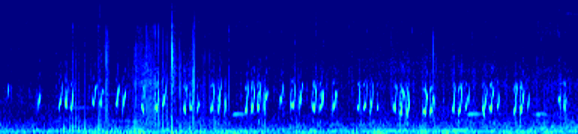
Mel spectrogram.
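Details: Happy guinea pigs eating grass: sharp, clear munching clicks come in quick pairs and runs, with one loud knock near the middle over a quiet low hum.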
